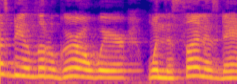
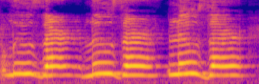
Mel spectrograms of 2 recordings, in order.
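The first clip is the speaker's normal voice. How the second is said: high-pitched, taunting cartoon voice; 5 semitones higher than usual. Saying loser three times, like SpongeBob's loser bit, in a SpongeBob voice. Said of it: "In my SpongeBob voice".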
